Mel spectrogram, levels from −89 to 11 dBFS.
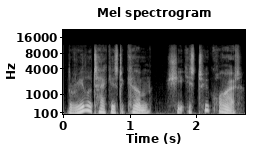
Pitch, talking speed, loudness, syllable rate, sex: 125 Hz, 195 wpm, -18 LUFS, 4.8 syllables/s, male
